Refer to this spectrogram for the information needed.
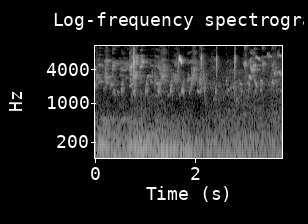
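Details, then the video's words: Cit keres songbird singing continuously without doping, recorded as a master recording for training contest birds; high, thin chirps and short sharp tweets scattered irregularly over a faint low background hum. "Cit Keres Nembak Buat Masteran"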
